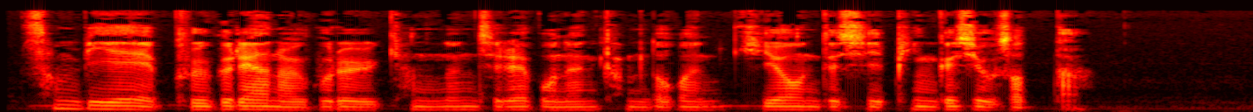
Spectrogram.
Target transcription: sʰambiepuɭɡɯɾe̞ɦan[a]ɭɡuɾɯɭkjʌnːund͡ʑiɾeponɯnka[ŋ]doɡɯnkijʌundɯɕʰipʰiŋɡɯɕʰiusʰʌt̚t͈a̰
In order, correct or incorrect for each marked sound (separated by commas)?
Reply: incorrect, incorrect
